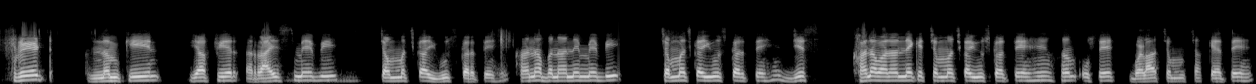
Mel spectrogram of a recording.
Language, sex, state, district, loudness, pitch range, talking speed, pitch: Hindi, male, Uttar Pradesh, Jyotiba Phule Nagar, -18 LUFS, 160-185 Hz, 170 wpm, 175 Hz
